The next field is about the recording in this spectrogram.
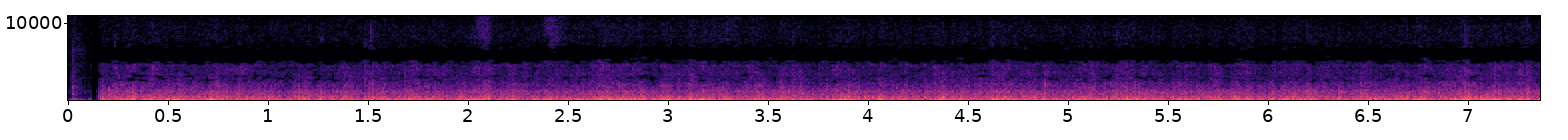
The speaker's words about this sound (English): Let's listen to the audio of Drew's gas fireplace, shall we? Forgive me, Drew's gas Yule log, shall we?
